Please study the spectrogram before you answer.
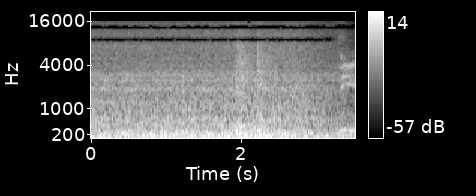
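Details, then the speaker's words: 2005 central AC outdoor unit that was blowing warm air, after cleaning a very dirty condensing coil and fitting a new Titan HD dual run capacitor. Steady low hum under an even fan rush, no rattles or cycling. Normal running. "hear that compressor hum in the background with a nice clean coil now job well done"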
